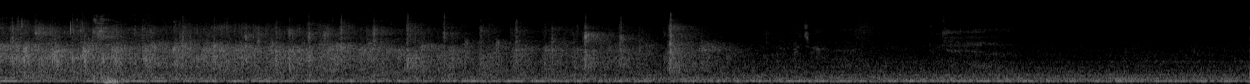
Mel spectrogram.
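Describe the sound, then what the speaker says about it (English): Audience clapping for Reverend Tumelo Mofugeng at a safety summit in Mbombela, fairly quiet and thinning out over the span, with a few sharper taps and thuds, then the room settling toward quiet. "You may clap until he stands in front."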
